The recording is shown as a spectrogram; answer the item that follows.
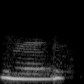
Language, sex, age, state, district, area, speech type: Telugu, female, 18-30, Telangana, Warangal, rural, conversation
